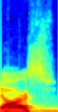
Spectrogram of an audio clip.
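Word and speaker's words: Arce: in that nine machine last name is spelled a rce in case you were wondering what I was saying Pete ARS from Corpus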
